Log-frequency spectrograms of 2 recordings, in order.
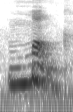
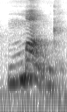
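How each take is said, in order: Both takes have the same delivery.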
